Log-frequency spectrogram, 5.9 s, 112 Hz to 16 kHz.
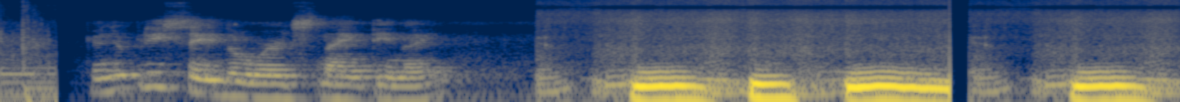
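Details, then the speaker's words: Examiner asks the patient to say "ninety-nine" to assess transmitted voice sounds after abnormally located breath sounds; low, muffled, indistinct voice through the chest wall, as normally expected: bronchophony test. "ask the patient to say 99 normally the sounds transmitted through the chest wall are muffled and indistinct now their voice sounds are called bronchophony"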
